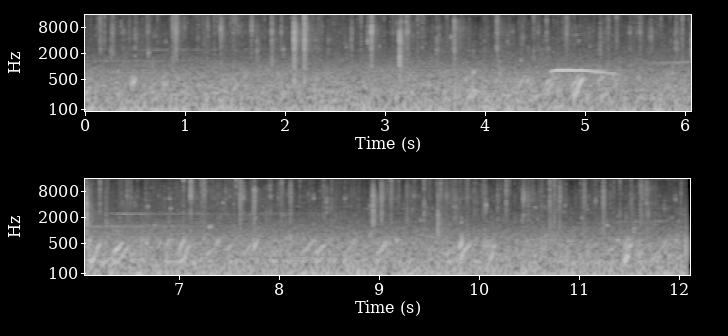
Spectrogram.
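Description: A fire crackles and pops steadily.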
